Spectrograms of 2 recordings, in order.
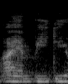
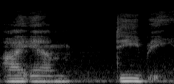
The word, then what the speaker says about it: IMDb: IMBD all the time. IMDb.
